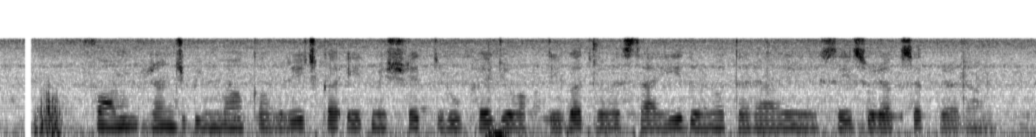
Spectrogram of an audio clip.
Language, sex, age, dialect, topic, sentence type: Hindi, female, 18-24, Hindustani Malvi Khadi Boli, agriculture, statement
